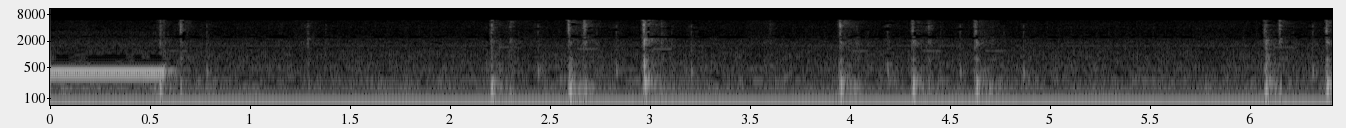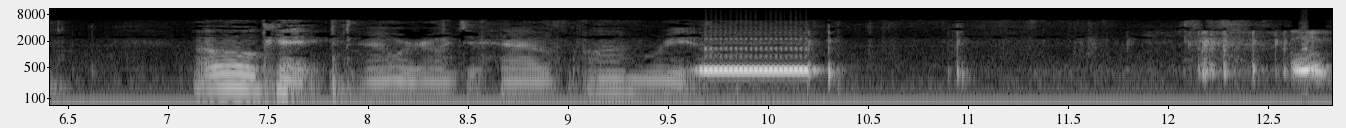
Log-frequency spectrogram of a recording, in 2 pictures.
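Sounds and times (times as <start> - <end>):
telephone dial tone: 0.0 - 0.6, 9.7 - 10.3
speech: 7.2 - 10.4.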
